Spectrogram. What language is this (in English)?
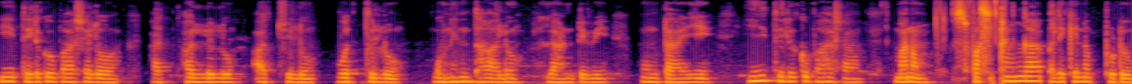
Telugu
